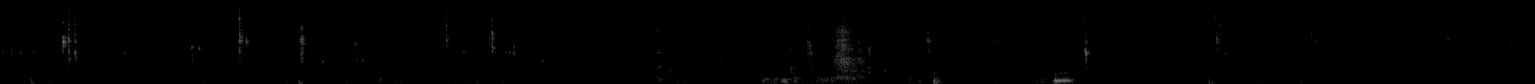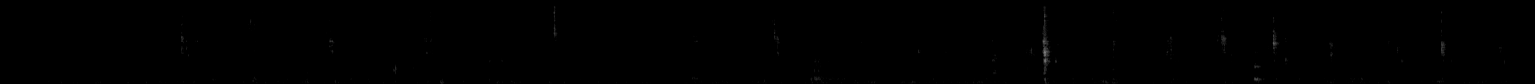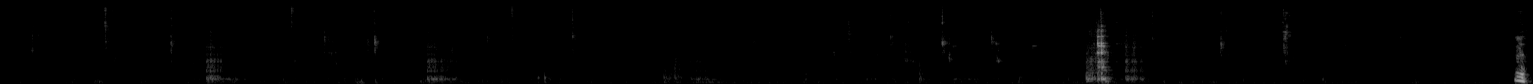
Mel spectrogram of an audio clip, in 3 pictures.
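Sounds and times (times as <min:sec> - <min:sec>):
quiet chewing: 0:00.0 - 0:45.9.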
